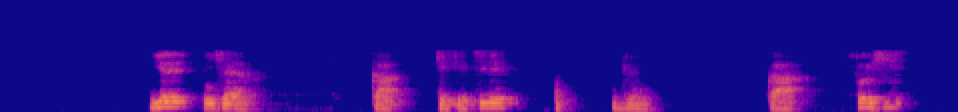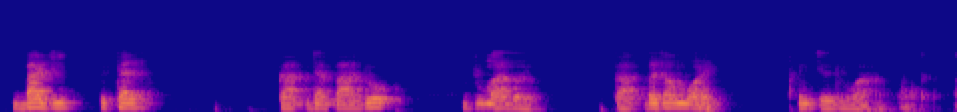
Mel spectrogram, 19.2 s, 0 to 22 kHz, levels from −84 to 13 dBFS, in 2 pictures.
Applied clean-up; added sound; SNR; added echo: neural mask model DeepFilterNet 3.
